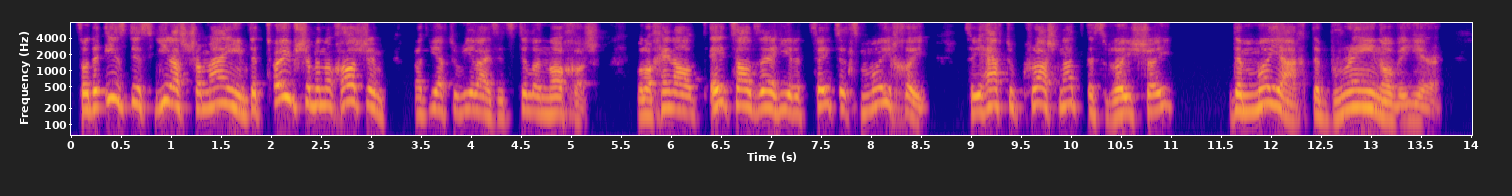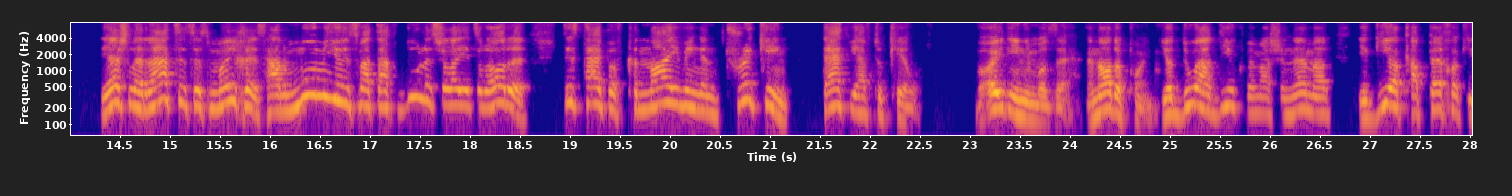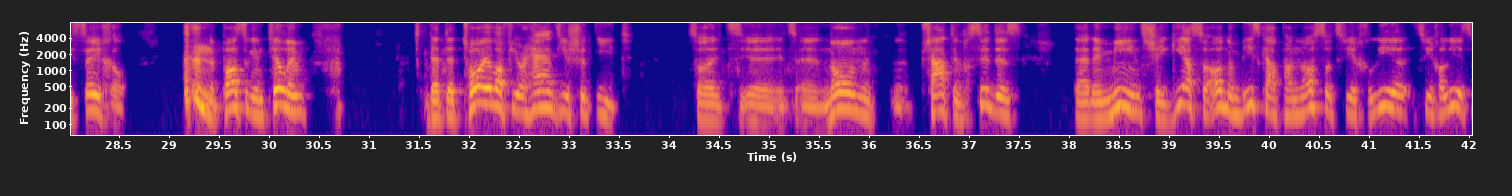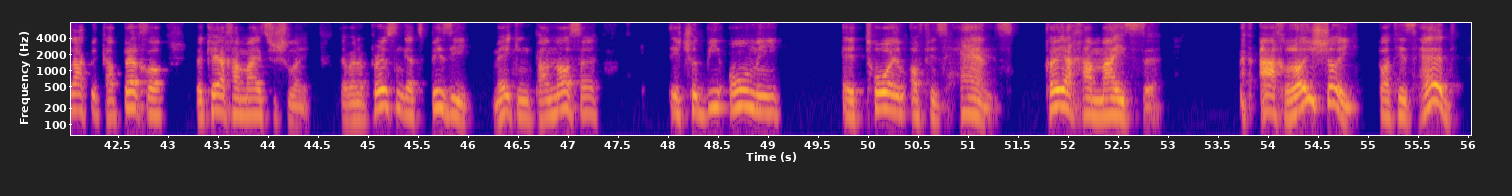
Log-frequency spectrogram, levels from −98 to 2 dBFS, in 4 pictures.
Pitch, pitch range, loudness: 195 Hz, 155-225 Hz, -26 LUFS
